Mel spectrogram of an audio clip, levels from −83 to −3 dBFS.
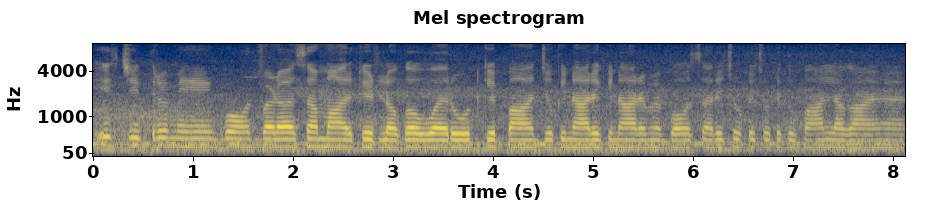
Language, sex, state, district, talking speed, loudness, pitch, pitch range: Hindi, male, Chhattisgarh, Raipur, 175 wpm, -16 LUFS, 160 Hz, 155-165 Hz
